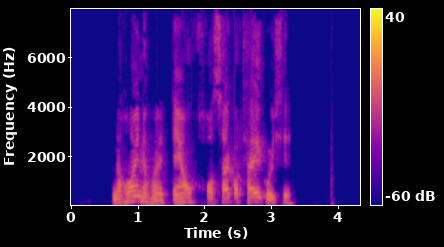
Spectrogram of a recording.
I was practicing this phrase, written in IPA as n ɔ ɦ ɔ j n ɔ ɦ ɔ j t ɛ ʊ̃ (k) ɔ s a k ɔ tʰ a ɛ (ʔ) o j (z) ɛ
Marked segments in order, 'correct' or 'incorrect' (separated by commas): incorrect, incorrect, incorrect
